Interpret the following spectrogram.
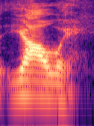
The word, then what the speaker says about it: Yahweh: You pronounce Yahweh.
